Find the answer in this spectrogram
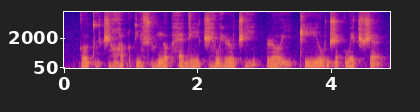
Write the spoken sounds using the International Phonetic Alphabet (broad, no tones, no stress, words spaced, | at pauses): kotʷi̤ t͡ʃə̤ʁʷə̤jqʷɪkjə̤s ɽṳ noʔhɛdiː t͡ʃɛ̤wi̤ ɭut͡ʃɽi̤ | ɭoj | ʈʰiːwd͡ʒœk wɪt͡ʃʃə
